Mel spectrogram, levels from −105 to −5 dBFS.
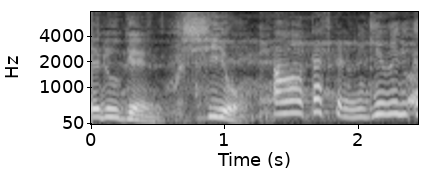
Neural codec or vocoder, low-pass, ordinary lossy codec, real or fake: codec, 16 kHz, 4 kbps, FunCodec, trained on Chinese and English, 50 frames a second; none; none; fake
